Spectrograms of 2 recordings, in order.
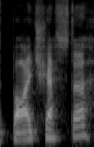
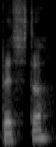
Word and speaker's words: Bicester: Um, so I used to read this as Bychester. Well, there's no H, so I shouldn't read it as Bychester. It's actually Bicester.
